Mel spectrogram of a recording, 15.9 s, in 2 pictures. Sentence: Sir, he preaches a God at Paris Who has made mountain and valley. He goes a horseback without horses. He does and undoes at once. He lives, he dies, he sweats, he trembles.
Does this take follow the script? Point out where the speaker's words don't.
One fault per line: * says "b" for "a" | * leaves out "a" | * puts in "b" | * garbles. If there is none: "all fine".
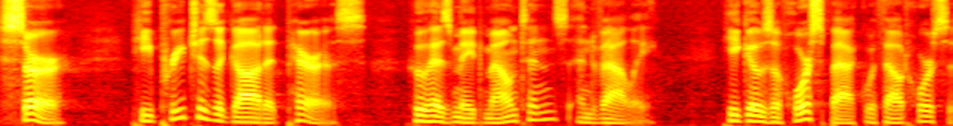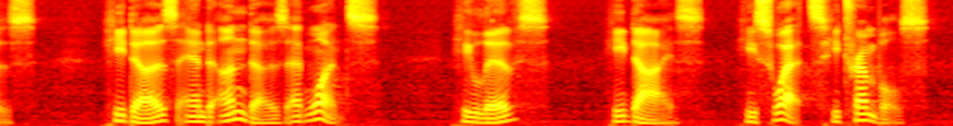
* says "mountains" for "mountain"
